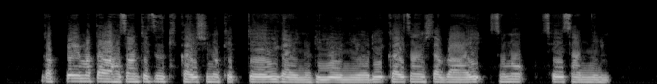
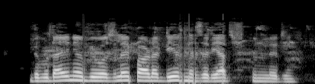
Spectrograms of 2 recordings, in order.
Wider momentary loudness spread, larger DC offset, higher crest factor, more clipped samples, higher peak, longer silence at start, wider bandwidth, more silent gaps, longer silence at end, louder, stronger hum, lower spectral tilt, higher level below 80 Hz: about the same, 6 LU vs 8 LU; neither; about the same, 12 dB vs 14 dB; neither; second, -8 dBFS vs 0 dBFS; about the same, 0.4 s vs 0.3 s; first, 11.5 kHz vs 8.8 kHz; neither; first, 0.45 s vs 0.2 s; second, -21 LUFS vs -13 LUFS; neither; about the same, -7 dB/octave vs -6.5 dB/octave; second, -56 dBFS vs -44 dBFS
